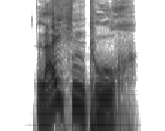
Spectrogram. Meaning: shroud
- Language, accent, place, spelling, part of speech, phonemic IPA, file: German, Germany, Berlin, Leichentuch, noun, /ˈlaɪ̯çn̩tuːχ/, De-Leichentuch.ogg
